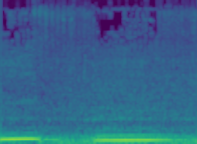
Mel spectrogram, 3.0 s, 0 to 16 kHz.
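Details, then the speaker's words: Nissan R33 Skyline RB engine after fitting ProFlow LS alternator kit for voltage loss: clean rev blips settling back, no stumble; earlier low-rpm misfires gone, revving much happier. "Okay, so the screen froze again. I'm not entirely sure what that's all about, but the car is definitely revving much happier."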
